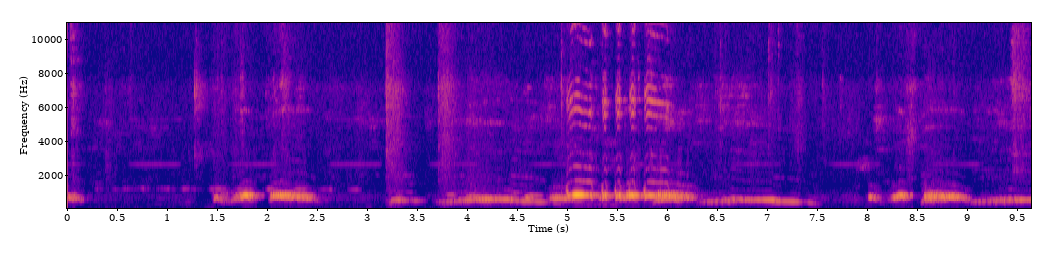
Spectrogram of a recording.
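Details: Cooing of a zebra dove of the perkutut bangkok type, used as a lure to draw answering song: short notes rise into a dense trilled coo that sinks downward, then resume after a pause.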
